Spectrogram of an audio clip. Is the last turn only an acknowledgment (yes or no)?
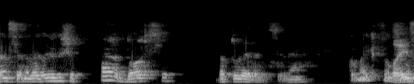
yes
